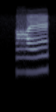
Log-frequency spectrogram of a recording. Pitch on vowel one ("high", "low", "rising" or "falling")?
rising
